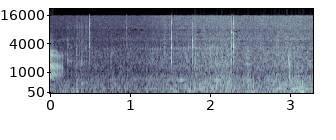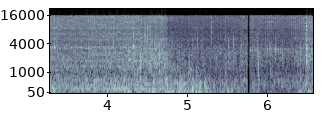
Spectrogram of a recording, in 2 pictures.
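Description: Wind rushes past a bicycle rider.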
